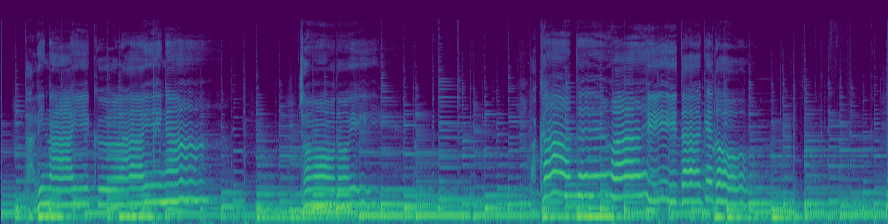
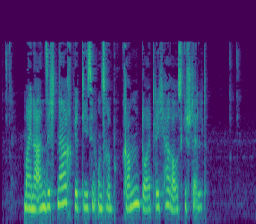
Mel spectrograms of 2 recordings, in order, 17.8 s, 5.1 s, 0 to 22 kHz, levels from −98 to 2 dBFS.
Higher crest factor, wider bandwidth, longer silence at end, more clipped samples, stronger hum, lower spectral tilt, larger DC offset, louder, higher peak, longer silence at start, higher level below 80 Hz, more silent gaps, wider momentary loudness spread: about the same, 16 dB vs 18 dB; about the same, 11.5 kHz vs 11.5 kHz; second, 0 s vs 1 s; neither; neither; first, -8.5 dB/octave vs -4 dB/octave; neither; second, -28 LUFS vs -22 LUFS; second, -12 dBFS vs -6 dBFS; about the same, 0 s vs 0.1 s; first, -50 dBFS vs -64 dBFS; neither; about the same, 9 LU vs 10 LU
